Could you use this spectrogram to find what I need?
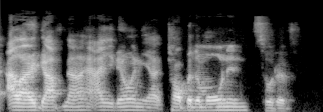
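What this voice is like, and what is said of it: Exaggerated Cockney British accent. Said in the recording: “very Cockney British accent that Adele has ... That was atrocious as well ... my accent just then was better than ... was”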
